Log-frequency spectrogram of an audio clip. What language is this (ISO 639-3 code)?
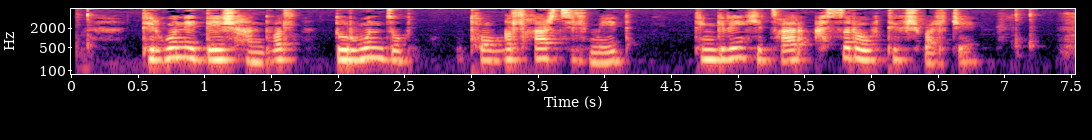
mon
